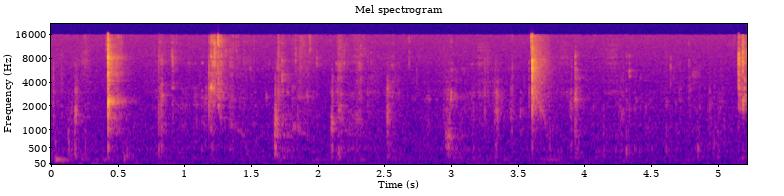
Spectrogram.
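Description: Close-miked chewing of a mouthful of biscuit, with sharp wet mouth clicks and smacks at irregular intervals, the loudest about half a second in.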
